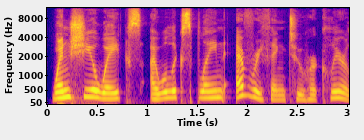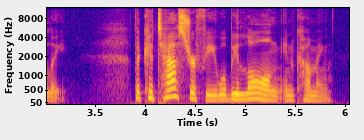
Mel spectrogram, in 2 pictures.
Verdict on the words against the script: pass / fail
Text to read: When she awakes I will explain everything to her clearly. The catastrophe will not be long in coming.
fail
